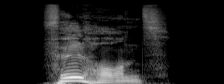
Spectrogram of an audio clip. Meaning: genitive singular of Füllhorn
- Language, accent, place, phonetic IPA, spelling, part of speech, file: German, Germany, Berlin, [ˈfʏlˌhɔʁns], Füllhorns, noun, De-Füllhorns.ogg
